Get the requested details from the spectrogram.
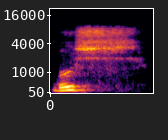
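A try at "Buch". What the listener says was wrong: It's not bush, it's book.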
